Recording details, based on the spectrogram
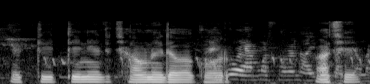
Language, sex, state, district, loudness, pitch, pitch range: Bengali, male, West Bengal, Cooch Behar, -19 LUFS, 115 Hz, 110-145 Hz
